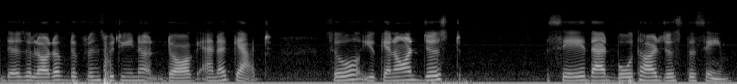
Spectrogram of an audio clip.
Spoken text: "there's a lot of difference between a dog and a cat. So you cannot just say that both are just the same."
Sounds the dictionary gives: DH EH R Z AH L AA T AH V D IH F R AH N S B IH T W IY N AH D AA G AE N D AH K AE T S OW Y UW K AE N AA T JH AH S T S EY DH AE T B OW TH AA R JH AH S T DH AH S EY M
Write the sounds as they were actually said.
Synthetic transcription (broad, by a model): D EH R Z AH L AA T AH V D IH F R AH N S B IH T W IY N AH D AA G AE N D AH K AE T S OW Y UW K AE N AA T JH AH S T S EY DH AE T B OW T AA R JH AH S T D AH S EY M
